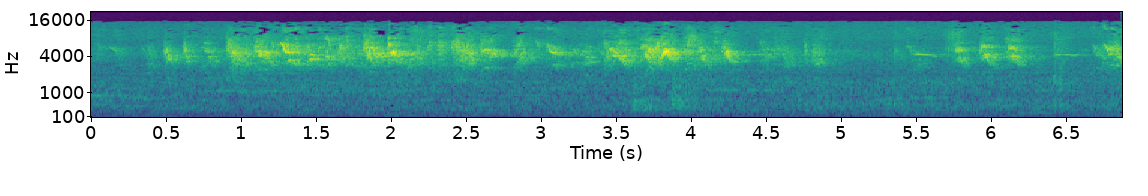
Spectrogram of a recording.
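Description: Small birds chirp and tweet inside Jaisalmer Fort in Rajasthan, with bright, repeated calls at moderate distance scattered over a soft ambient hush.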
